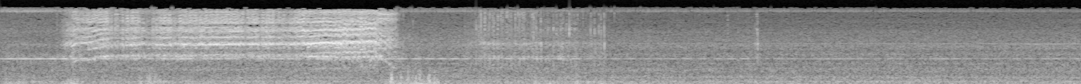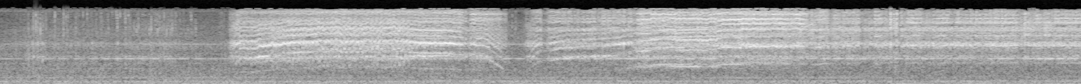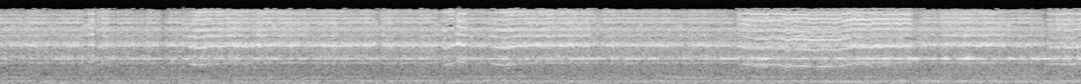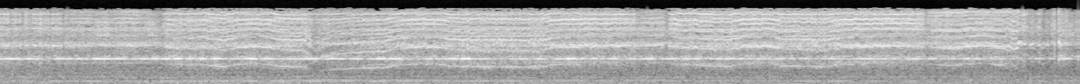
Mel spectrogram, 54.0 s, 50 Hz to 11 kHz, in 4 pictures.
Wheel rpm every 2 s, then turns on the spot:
80, 160, 80, 10, 0, 0, 0, 20, 100, 140, 150, 220, 230, 230, 230, 230, 230, 230, 220, 230, 230, 220, 200, 220, 220, 220, 230.
4-8 14-16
